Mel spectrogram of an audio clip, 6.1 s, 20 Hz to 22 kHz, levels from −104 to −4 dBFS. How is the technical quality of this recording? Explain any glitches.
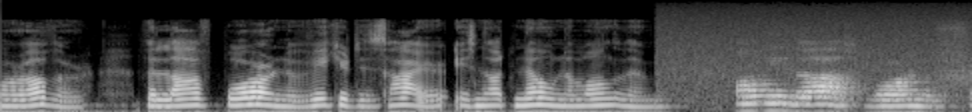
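The technical quality is poor. A constant metallic buzz runs through the whole speech clip, and the sound changes abruptly near the end.

Overlap-add ripple is present from start to finish. The audio was split into windowed frames and reassembled with an overlap that does not add up to a steady gain, so the level pumps up and down about 11 dB once per frame, at around 200 Hz. This gives the speech a metallic buzz with extra tones around each note. A zoomed waveform shows a regular scalloped envelope. On a spectrogram, sidebands sit roughly 200 Hz on either side of the harmonics.

From 4.09 s to the end, the sound turns suddenly roomy and hollow. The bass thins, the level falls by about 5 dB, and background noise rises to roughly 25 dB below the speech. The likely cause is a switch to a distant microphone after the close one dropped out. 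The waveform shows a visible step down in amplitude at 4.09 s. The spectrogram shows weaker low frequencies, a raised noise floor between phrases, and reverberant smearing that trails each syllable.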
